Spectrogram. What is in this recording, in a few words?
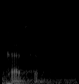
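"Casas", Spanish, male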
